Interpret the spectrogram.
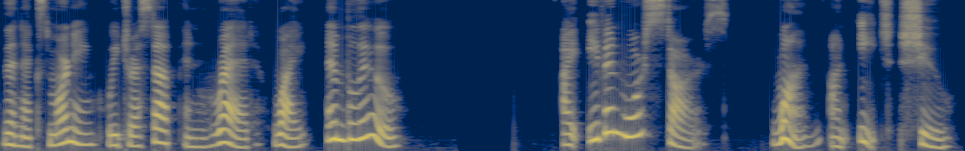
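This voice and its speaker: At a storytime, a woman reads a rhyming picture book aloud, her sing-song delivery full of expression and wide jumps in pitch.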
